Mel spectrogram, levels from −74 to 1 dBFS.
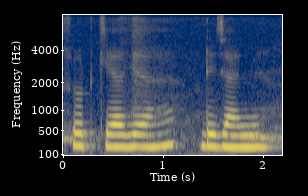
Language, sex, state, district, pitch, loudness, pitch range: Hindi, female, Bihar, Muzaffarpur, 210 Hz, -13 LUFS, 205-225 Hz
